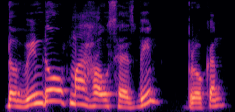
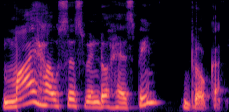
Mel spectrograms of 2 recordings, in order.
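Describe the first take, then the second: First: Slow, window leaned on; stress on window. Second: Very slow, my leaned on; stress on my. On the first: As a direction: slowly hit window. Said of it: "मेरा focus खिड़की पे ज्यादा है". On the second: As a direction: hit my, drawn out. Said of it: "मेरा focus मेरे घर पे है". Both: Shown as a demonstration.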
